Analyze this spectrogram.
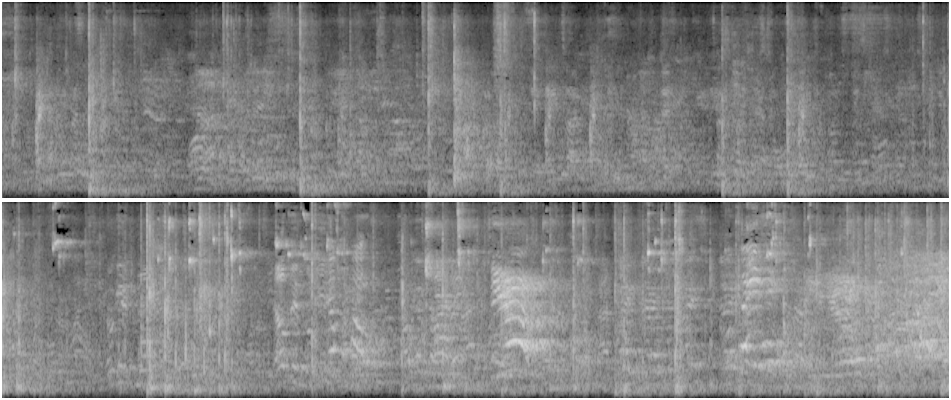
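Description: A basketball bounces on a hard floor in a large echoing gym.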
